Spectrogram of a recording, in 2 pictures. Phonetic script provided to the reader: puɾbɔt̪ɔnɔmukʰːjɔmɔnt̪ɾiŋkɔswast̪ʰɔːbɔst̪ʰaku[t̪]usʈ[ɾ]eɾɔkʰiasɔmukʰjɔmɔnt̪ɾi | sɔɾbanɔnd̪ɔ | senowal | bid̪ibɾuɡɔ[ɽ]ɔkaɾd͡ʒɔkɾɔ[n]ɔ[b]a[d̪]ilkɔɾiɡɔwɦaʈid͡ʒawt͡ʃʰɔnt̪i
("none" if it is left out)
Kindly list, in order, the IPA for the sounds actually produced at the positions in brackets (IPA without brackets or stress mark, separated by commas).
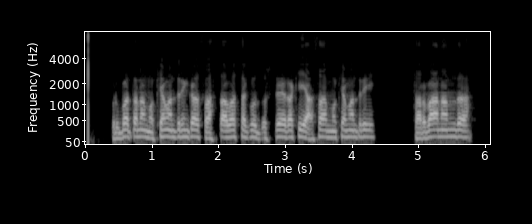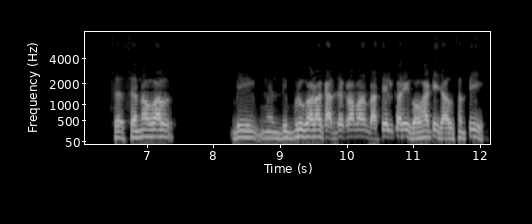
d̪, ɾ, ɽ, m, b, t̪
